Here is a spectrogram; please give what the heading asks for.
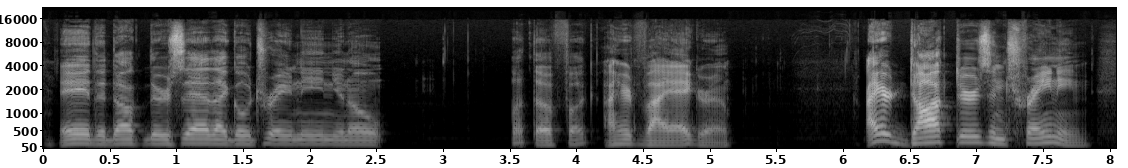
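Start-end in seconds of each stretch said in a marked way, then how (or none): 0.1-2.5 derisive, mocking put-on voice and accent. Mocking what the guest just said about his doctor: mocking imitation of the guest. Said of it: "did he just say nothing?".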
